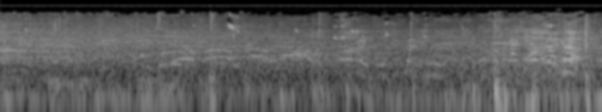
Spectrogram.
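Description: Basketball arena game sound: a steady crowd murmur with faint voices, and a basketball bouncing on the hardwood court, with a few short thuds about five seconds in.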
